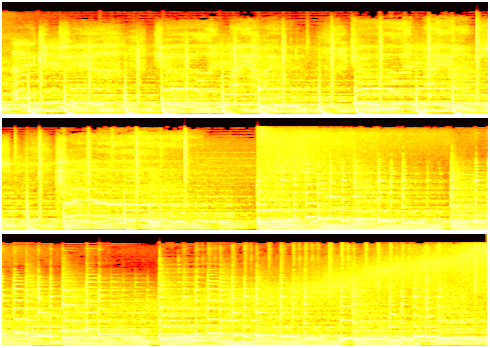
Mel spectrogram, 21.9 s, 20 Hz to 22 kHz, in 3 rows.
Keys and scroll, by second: 8.5 Up, 9.7 Down, 15.0 space.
